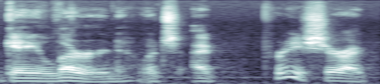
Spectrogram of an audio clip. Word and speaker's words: Gaylord: Simon with a five euro super chat saying since you were talking about uh Traverse earlier gay lord is pronounced gay lur which I'm pretty sure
